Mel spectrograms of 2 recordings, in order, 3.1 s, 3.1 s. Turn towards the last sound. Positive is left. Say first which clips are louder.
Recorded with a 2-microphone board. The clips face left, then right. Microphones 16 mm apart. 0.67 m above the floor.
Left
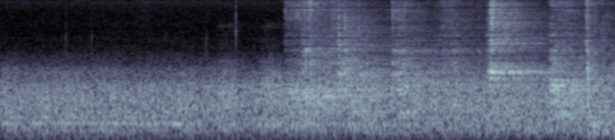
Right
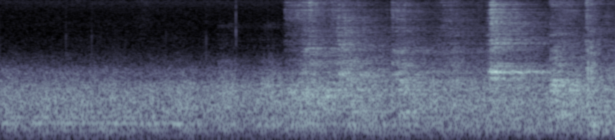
# left 1 dB
turn(degrees=20)  # may be behind; listen again after turning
